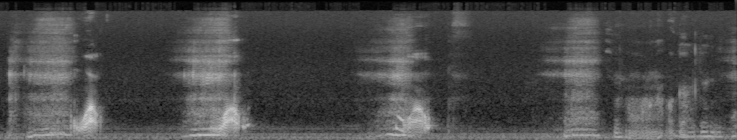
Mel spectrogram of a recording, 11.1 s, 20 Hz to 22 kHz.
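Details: Ordinary snoring: four rattling snores, one with each in-breath, about every 2.5 seconds, roughly 22 breaths a minute.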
